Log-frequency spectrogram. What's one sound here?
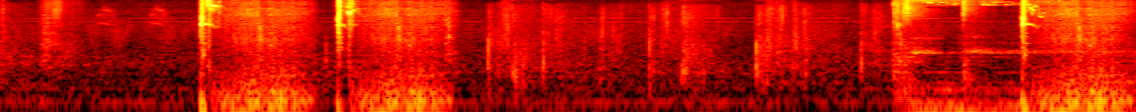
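A bow is drawn and an arrow is released with a sharp snap.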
